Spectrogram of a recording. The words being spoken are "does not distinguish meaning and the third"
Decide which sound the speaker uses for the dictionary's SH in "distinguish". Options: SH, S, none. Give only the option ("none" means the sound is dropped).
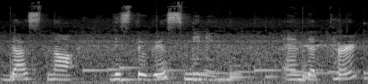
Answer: S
